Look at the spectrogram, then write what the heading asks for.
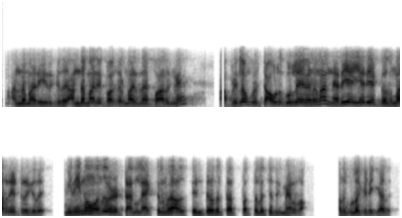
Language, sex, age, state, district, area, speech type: Tamil, male, 45-60, Tamil Nadu, Dharmapuri, urban, conversation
